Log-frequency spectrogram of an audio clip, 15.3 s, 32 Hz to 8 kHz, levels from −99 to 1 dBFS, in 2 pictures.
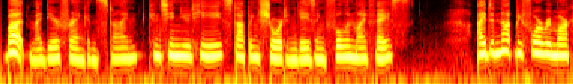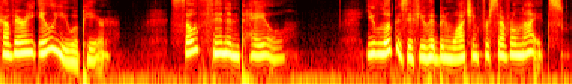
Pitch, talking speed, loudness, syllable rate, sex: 205 Hz, 155 wpm, -18 LUFS, 4.3 syllables/s, female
